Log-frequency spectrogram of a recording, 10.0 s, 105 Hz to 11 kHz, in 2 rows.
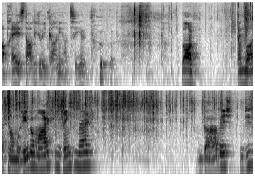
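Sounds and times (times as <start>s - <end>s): plastic bag crinkling: 2.6s - 10.0s.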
